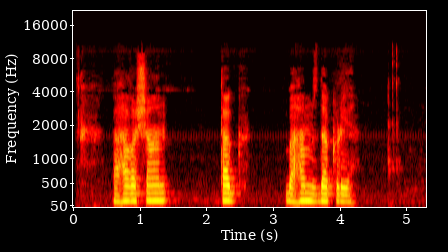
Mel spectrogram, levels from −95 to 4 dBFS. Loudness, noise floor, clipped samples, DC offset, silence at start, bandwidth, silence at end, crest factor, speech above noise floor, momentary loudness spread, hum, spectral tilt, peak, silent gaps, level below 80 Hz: -27 LUFS; -69 dBFS; under 0.1%; under 0.1%; 0.1 s; 9.4 kHz; 1.1 s; 22 dB; 44 dB; 13 LU; none; -6.5 dB/octave; -6 dBFS; none; -64 dBFS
